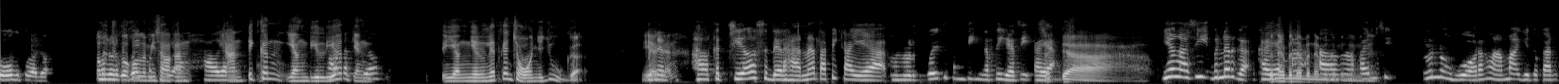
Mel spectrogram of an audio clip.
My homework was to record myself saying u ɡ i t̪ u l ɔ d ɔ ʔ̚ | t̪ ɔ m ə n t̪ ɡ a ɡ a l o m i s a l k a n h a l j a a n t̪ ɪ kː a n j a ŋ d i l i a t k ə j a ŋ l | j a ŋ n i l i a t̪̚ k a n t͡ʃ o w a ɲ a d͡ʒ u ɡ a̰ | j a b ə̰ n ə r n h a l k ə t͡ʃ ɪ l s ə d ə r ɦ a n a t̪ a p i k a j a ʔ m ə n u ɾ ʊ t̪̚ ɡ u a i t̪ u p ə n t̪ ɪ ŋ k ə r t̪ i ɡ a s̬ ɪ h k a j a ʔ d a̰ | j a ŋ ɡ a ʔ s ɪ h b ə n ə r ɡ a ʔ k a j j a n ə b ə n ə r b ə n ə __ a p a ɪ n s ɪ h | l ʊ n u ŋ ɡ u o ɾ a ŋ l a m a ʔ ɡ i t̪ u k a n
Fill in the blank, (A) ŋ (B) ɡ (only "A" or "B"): A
